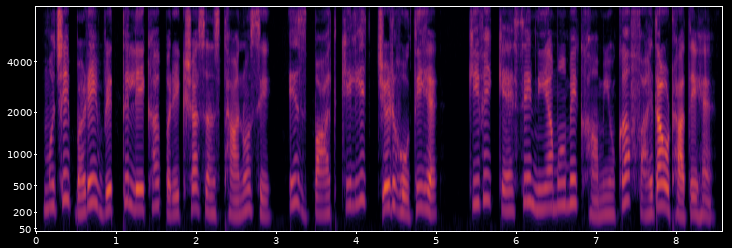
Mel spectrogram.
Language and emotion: Hindi, disgusted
